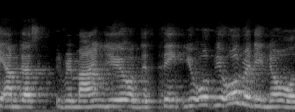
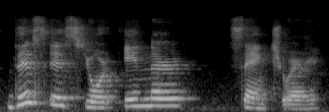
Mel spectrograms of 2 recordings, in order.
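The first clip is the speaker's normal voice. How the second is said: guided meditation; 4 dB louder than usual. Acted. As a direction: guide them down into stillness.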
